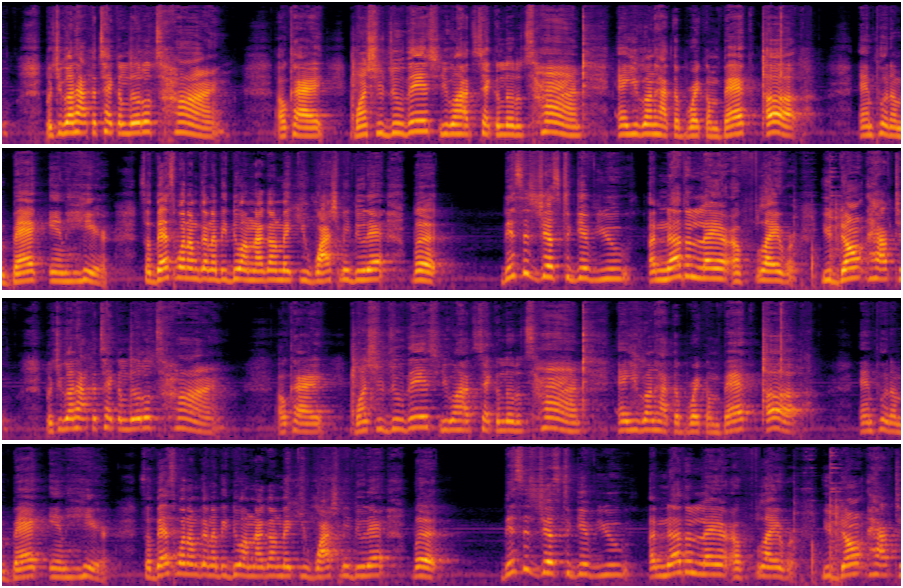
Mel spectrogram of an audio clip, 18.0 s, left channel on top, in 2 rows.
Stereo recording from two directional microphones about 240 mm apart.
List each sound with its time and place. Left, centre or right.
0.3 s speech: left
